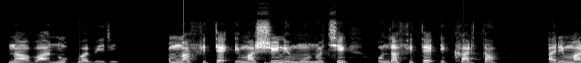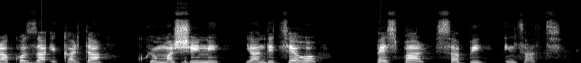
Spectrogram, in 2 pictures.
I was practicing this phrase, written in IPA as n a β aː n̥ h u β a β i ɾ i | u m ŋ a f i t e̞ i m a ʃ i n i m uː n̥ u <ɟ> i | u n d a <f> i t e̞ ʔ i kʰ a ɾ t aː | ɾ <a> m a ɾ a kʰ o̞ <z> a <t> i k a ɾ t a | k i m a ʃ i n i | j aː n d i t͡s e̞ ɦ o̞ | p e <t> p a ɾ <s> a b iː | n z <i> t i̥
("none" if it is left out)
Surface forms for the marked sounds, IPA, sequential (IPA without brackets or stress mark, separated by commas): c, f, i, z, ʔ, s, s, a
